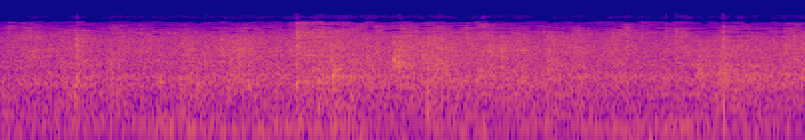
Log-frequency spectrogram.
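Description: Steady outdoor rushing noise with a few faint knocks.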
